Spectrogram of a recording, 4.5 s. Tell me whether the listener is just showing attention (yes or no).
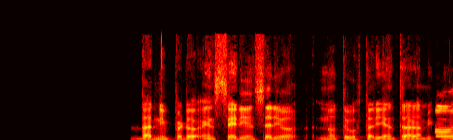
no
